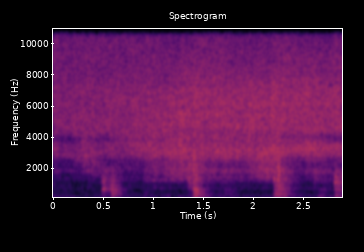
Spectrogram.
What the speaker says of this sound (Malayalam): ഇതിനകത്തോട്ട് നമ്മുടെ തക്കാളി അങ്ങോട്ട് ചേർക്കുക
